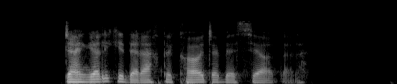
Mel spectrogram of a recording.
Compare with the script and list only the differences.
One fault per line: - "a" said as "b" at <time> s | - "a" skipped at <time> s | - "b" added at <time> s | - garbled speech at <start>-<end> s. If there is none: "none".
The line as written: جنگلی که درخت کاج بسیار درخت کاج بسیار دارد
- "درخت کاج بسیار" skipped at 2.7 s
